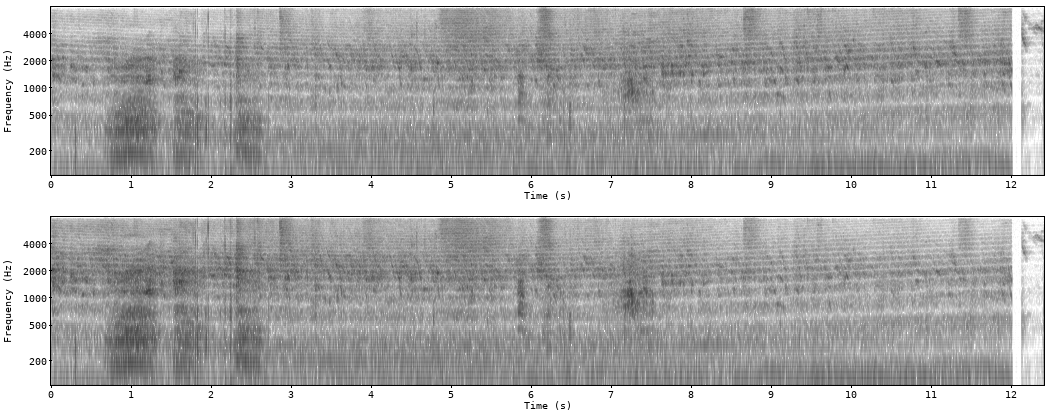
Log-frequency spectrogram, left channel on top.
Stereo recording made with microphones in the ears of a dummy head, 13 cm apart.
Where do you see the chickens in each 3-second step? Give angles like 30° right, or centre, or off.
40° right, 10° right, 20° left, 40° left.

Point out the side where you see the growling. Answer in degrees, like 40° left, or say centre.
70° right.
